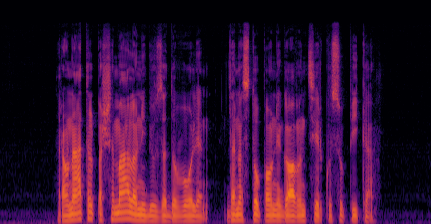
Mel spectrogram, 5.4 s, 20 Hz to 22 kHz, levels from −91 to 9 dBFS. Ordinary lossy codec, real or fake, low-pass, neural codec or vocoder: none; real; 14.4 kHz; none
